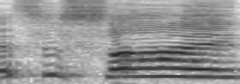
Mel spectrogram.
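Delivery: put-on crowd voice crying out. Voicing the onlookers who see a baby flying across the skies: voicing onlookers crying out. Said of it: "everybody looks and says".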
